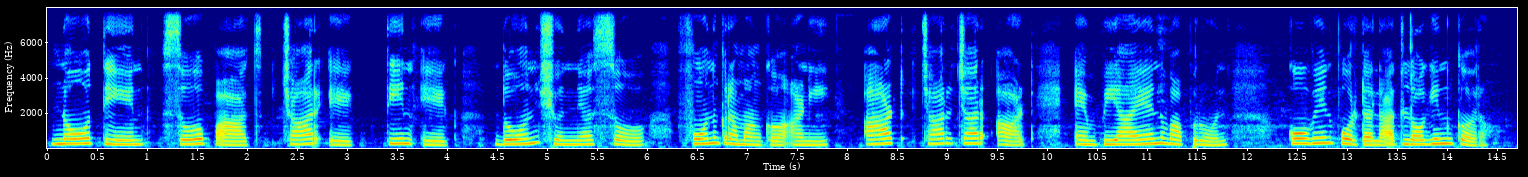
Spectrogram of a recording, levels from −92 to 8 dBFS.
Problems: none marked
